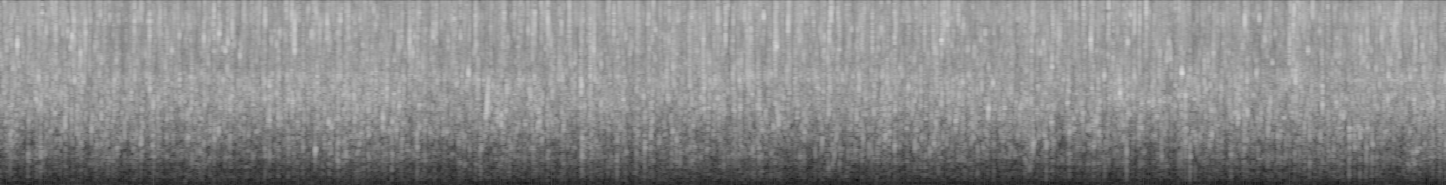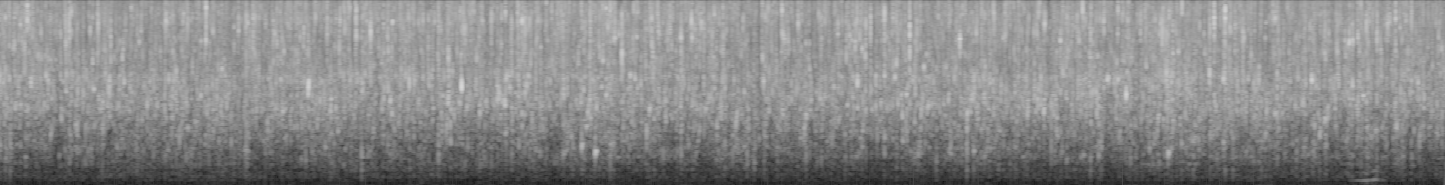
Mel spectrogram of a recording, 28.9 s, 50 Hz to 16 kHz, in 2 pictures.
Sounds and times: small streams 0:00.0 - 0:28.9

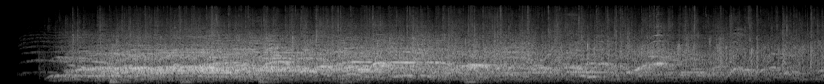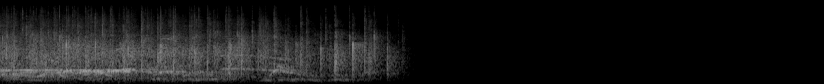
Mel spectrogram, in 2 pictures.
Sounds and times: Long Applause 0:00.3 - 0:12.6

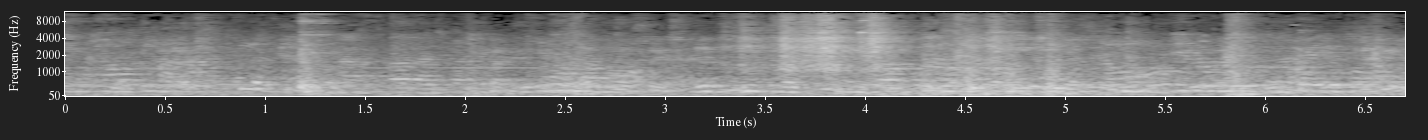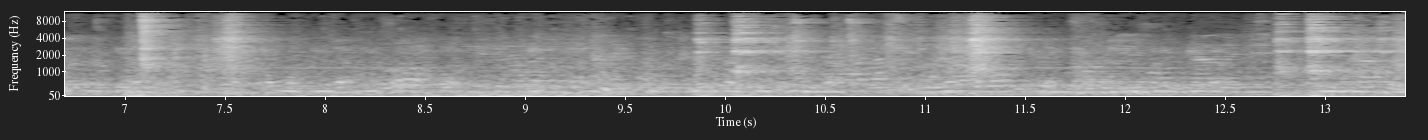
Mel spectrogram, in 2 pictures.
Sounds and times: people talking 0:00.0 - 0:13.4
plates 0:09.3 - 0:11.9
plates 0:12.6 - 0:13.4

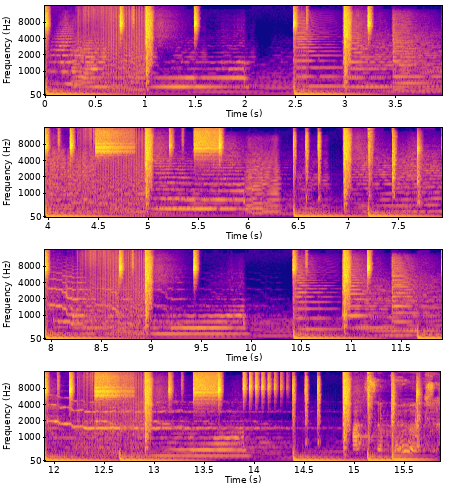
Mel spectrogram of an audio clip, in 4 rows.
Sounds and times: bass 808 0:00.0 - 0:01.2
synths 0:00.0 - 0:15.8
bass 808 0:02.5 - 0:03.4
bass 808 0:04.0 - 0:05.8
intense percussion 0:06.5 - 0:09.2
bass 808 0:06.5 - 0:09.2
bass 808 0:10.4 - 0:15.8
intense percussion 0:10.4 - 0:15.8
vocal 0:15.0 - 0:15.8

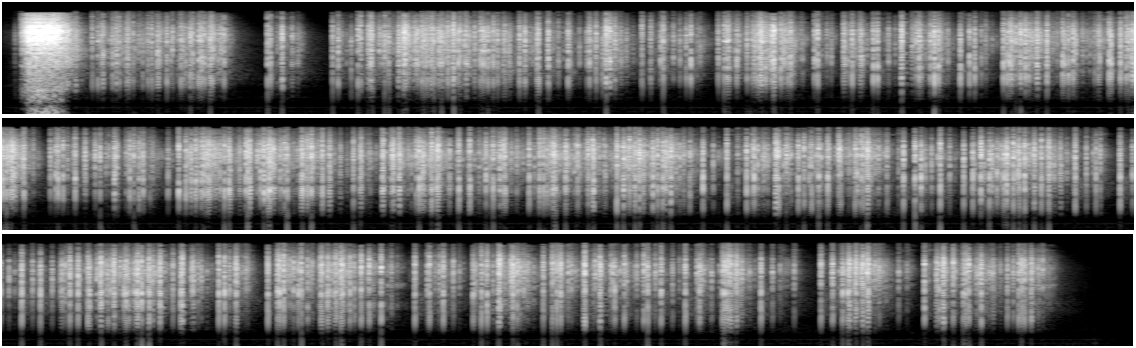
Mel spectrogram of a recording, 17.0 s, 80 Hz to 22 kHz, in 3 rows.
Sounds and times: small nails falling slowly on a plate of Plexiglas 0:00.1 - 0:16.6

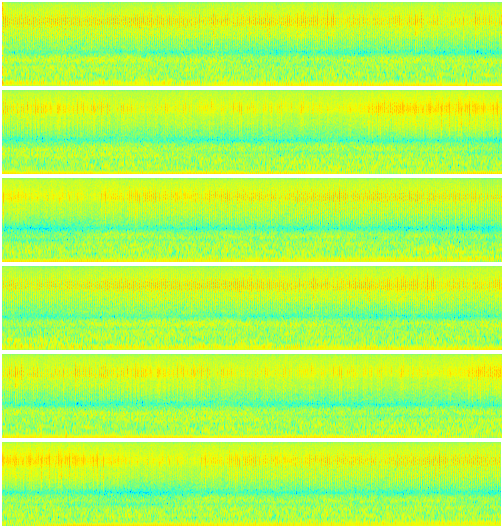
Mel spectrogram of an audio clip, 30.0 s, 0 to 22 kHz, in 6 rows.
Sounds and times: humming, sizzeling Powerline 0:00.0 - 0:10.0
flying airplanes 0:12.2 - 0:25.6
humming, sizzeling Powerline 0:28.0 - 0:29.9

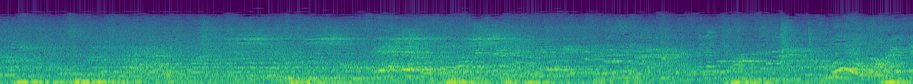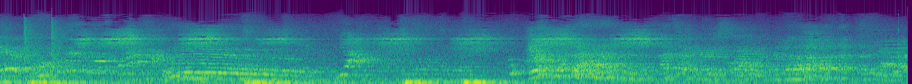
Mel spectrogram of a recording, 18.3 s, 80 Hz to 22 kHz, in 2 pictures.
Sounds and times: animals 0:02.2 - 0:06.7
animals 0:09.4 - 0:12.2

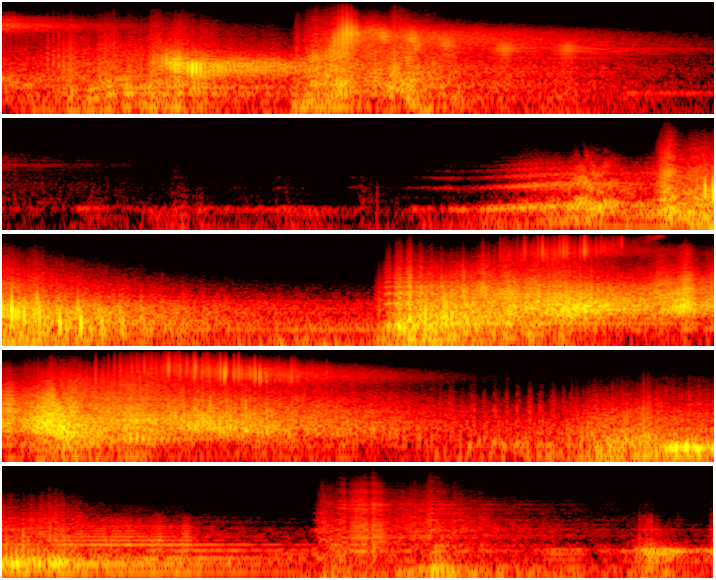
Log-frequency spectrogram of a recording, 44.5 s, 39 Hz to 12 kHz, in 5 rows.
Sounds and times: drone 0:34.5 - 0:39.1

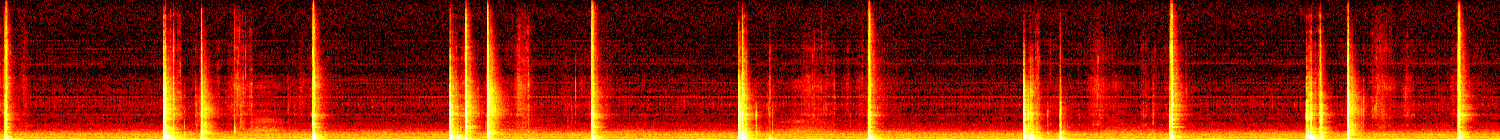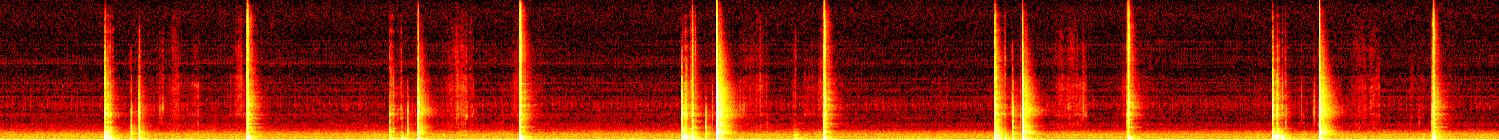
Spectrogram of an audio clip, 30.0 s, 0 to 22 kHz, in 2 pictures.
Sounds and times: plastic cookie jar opening and closing 0:10.2 - 0:11.9

